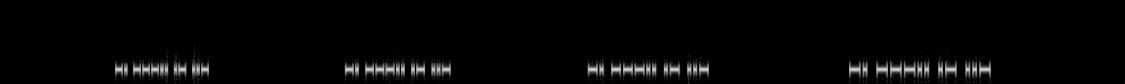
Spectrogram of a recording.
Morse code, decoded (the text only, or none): N8AU N8AU N8AU N8AU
